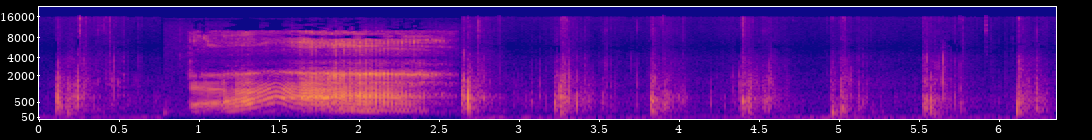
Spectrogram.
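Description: A loud sound effect, about a second and a half long, whose pitch dips and then rises again, like a creature's burp or grunt. It is followed by light, evenly spaced stop-motion footstep sounds, about two a second, as the LEGO figure walks.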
